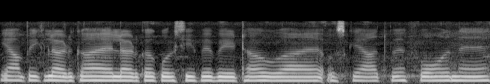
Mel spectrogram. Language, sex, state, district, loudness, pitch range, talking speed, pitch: Hindi, female, Uttar Pradesh, Jyotiba Phule Nagar, -14 LUFS, 175-185 Hz, 195 wpm, 180 Hz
